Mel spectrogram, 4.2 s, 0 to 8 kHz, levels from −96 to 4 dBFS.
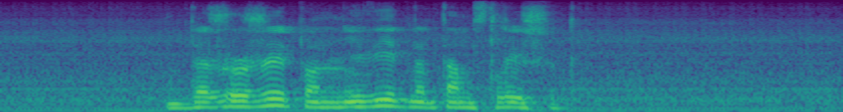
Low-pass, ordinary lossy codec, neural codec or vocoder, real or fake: none; none; none; real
